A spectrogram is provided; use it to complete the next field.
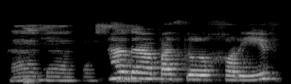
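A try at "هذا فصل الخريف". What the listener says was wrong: Jamil, tapi bukan intonasi pertanyaan ini mah. Hadza. Hadza faslul kharif.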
